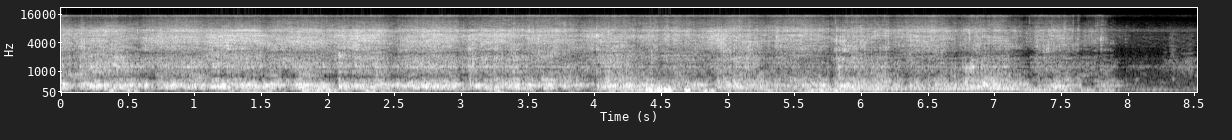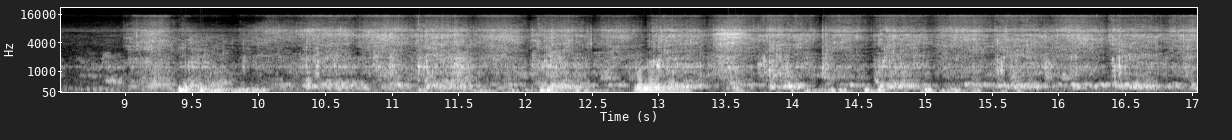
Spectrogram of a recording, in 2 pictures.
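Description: Jets of milk squirt and hiss into a metal pail in quick rhythm.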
